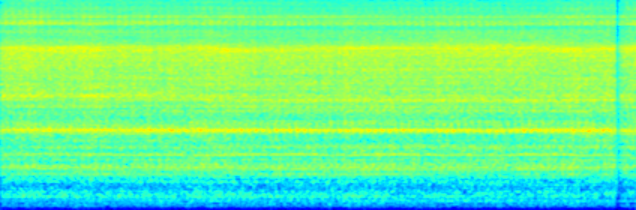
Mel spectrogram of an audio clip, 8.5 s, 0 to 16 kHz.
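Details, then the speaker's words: 2023 Audi Q5, 2.0 TFSI (DPU) engine, 15,000 km, after replacing a failed PCV valve and retorquing camshaft cover bolts: steady, even idle hum with no hiss, whistle or stumble, stable crankcase pressure, leaks fixed. "We replaced the PCV valve, corrected bolt torque, and after the repair, the engine runs smoothly, holds stable vacuum/pressure, and is now completely dry and leak-free."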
